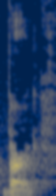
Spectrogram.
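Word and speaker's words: Burg: right so Bob b u r g Bob berg the go-giver so the concept of that book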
